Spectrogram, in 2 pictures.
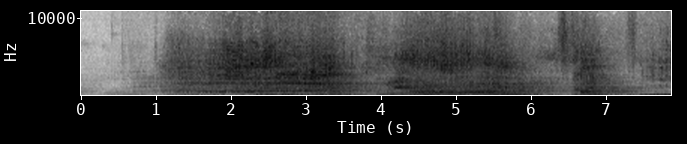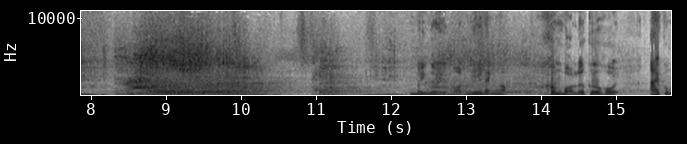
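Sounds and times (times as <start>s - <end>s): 
dragon roaring sound effect from a fantasy battle scene: 0.5s - 14.4s
speech: 12.4s - 15.7s.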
